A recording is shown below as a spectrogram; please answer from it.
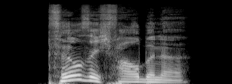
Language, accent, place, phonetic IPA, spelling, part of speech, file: German, Germany, Berlin, [ˈp͡fɪʁzɪçˌfaʁbənə], pfirsichfarbene, adjective, De-pfirsichfarbene.ogg
- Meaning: inflection of pfirsichfarben: 1. strong/mixed nominative/accusative feminine singular 2. strong nominative/accusative plural 3. weak nominative all-gender singular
